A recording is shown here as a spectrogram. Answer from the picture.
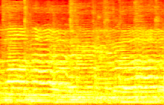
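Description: A woman singing live to a violin, her voice and the bowed violin holding long notes that waver slightly.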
